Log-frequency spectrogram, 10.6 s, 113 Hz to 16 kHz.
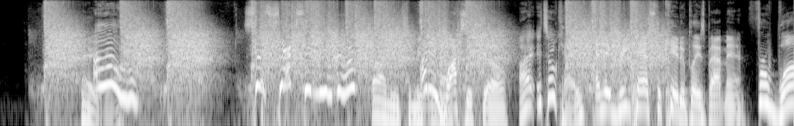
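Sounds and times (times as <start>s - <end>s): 
sharp hissing whip cracks: 0.5s - 9.3s
wavering vocal exclamation: 1.1s - 1.9s, 3.3s - 6.8s
speech: 1.1s - 2.0s, 3.4s - 10.5s.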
